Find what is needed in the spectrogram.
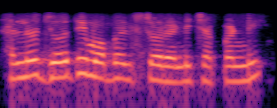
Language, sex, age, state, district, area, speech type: Telugu, female, 18-30, Andhra Pradesh, Kadapa, rural, conversation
